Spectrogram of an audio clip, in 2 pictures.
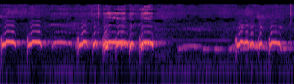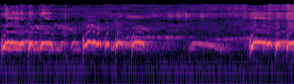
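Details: Local zebra dove singing, used as a lure to stir lazy doves into song: rapid stuttering clicks running into rolling, bubbling coo phrases, repeated several times, with other faint birds in the background.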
